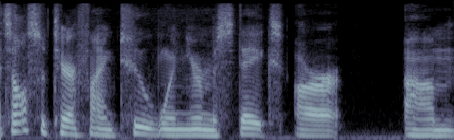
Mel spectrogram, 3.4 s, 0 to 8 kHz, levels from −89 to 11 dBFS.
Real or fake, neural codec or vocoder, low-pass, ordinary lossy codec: fake; vocoder, 44.1 kHz, 128 mel bands, Pupu-Vocoder; 7.2 kHz; MP3, 64 kbps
